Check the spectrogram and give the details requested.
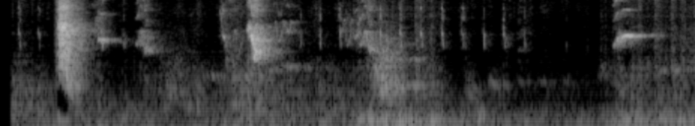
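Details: Cockatiel chicks, one a day old and two a week old, begging as their mother feeds them indoors; loud high chirps at intervals between faint rapid ticking pulses.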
